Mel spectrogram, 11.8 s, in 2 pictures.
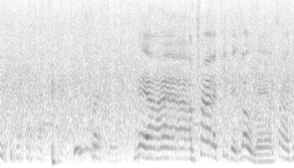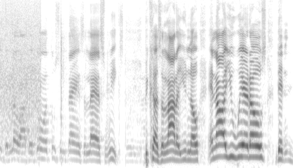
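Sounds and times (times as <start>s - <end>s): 
applause: 0.0s - 6.7s
speech: 2.9s - 11.7s.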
